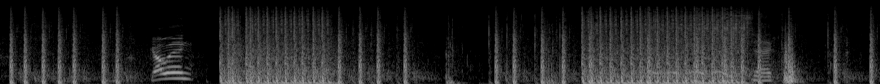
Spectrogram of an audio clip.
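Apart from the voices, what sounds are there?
gunfire in a video game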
